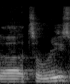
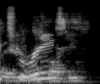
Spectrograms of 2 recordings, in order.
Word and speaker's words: Tyrese: I called Tyrese Maxey. I give you Tyrese Maxey. Okay, did you say Tyrese? I'm gonna need you to say Ty a little bit heavier. You know what I'm saying? Not Tyrese.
